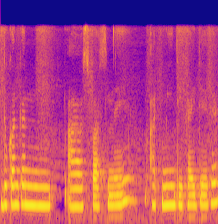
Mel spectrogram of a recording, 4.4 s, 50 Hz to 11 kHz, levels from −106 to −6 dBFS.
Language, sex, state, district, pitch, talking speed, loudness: Hindi, female, Arunachal Pradesh, Longding, 240 Hz, 135 wpm, -15 LUFS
